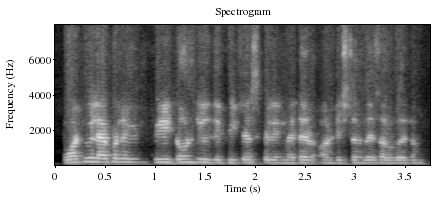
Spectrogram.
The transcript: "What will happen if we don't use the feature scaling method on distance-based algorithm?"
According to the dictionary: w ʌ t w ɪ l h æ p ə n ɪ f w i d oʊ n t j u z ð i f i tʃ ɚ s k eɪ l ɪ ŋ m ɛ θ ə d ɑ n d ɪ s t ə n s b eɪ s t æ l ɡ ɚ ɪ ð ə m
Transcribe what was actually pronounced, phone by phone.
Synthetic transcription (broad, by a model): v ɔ t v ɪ l h æ p ə n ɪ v i d oʊ n t j u z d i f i tʃ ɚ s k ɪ l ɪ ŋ m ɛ t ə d ɑ n d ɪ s t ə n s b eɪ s ɔ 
